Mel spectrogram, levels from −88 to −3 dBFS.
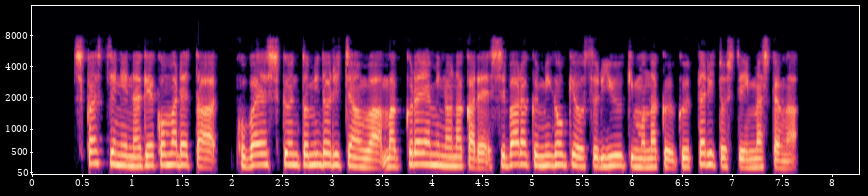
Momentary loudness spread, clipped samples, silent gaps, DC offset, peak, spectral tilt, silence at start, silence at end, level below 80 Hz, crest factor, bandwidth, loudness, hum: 3 LU; under 0.1%; 1.88-1.98 s; under 0.1%; 0 dBFS; -5.5 dB/octave; 0.45 s; 0.65 s; -62 dBFS; 14 dB; 7.8 kHz; -15 LUFS; none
